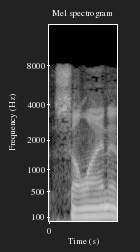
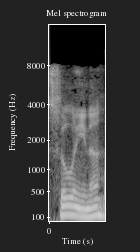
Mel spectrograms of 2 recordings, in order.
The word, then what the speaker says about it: Salina: And, of course, we had to help them out to say it's Salina, not Selena.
